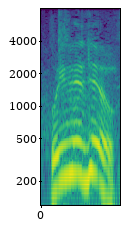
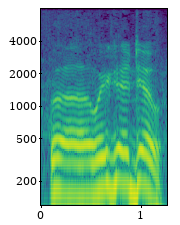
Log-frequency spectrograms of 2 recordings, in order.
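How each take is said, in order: First: "What are you gonna do?" higher, cocky challenge; taunting. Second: Said in the usual way. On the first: Acted. Uncle daring the ghost Obi-Wan, cocky taunt. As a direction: dare him, up a notch.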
